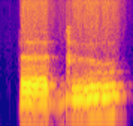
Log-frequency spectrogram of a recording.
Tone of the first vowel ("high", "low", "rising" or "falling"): low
